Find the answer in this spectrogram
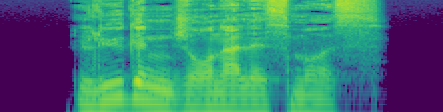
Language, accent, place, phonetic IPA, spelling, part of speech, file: German, Germany, Berlin, [ˈlyː.ɡŋ̩.ʒʊɐ̯naˌlɪsmʊs], Lügenjournalismus, noun, De-Lügenjournalismus.ogg
- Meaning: lying journalism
